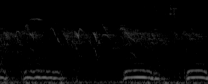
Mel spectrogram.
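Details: Great Horned Owl, a male rehabilitation-centre bird blind in the right eye, gives three deep, soft hoots, each under half a second, over steady background hiss; possibly a greeting or an "I'm the boss" call.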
